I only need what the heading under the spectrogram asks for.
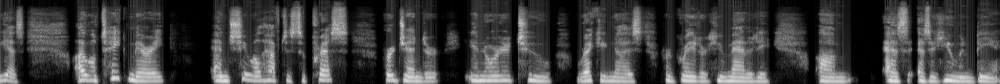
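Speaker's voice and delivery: plain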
